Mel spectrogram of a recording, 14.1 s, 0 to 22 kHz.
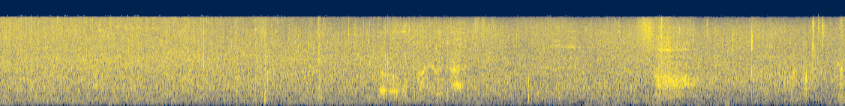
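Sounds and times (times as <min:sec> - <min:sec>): mountain stream water rushing: 0:00.0 - 0:14.0.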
